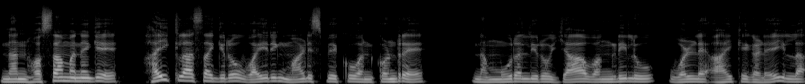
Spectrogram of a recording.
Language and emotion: Kannada, sad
